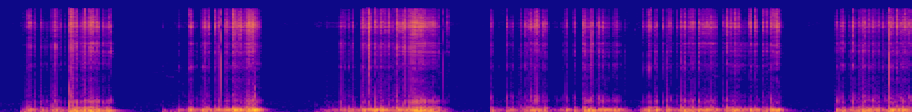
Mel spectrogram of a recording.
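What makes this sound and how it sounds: Long fingernails scratch a hollow black metal mesh microphone grille, producing low, rumbling, scratchy bursts. The scraping comes in repeated passes separated by brief silences, each with a dense, gritty texture and faint bright crackle above.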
